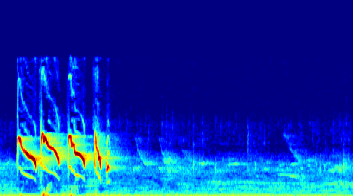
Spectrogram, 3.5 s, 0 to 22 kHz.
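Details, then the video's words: Ngalas-style song of a white-eye (pleci), played to teach young birds; a quick burst of about five sharp, high, downward-slurred whistles within a second, followed by near silence. "pancingan pleci belajar ngalas 1 2 3 ketukan"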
